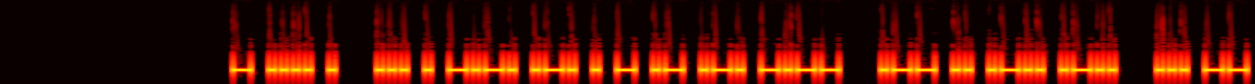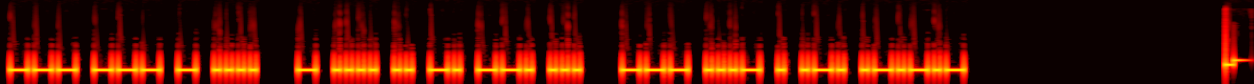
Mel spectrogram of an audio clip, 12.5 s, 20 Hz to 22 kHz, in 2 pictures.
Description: Morse code, heard as a keyed tone, about 40 wpm, 700 Hz. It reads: THE SECRETARY WILL SMOOTH THINGS OVER.
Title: Sentences from Top 1400 Words 40wpm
